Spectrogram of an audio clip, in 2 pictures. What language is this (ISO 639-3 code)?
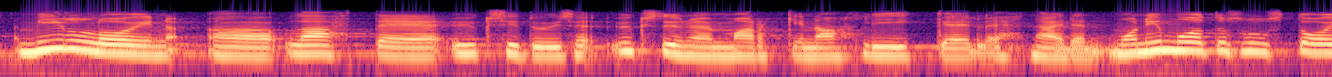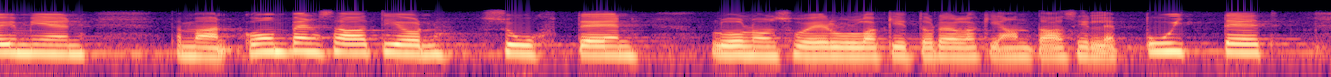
fin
